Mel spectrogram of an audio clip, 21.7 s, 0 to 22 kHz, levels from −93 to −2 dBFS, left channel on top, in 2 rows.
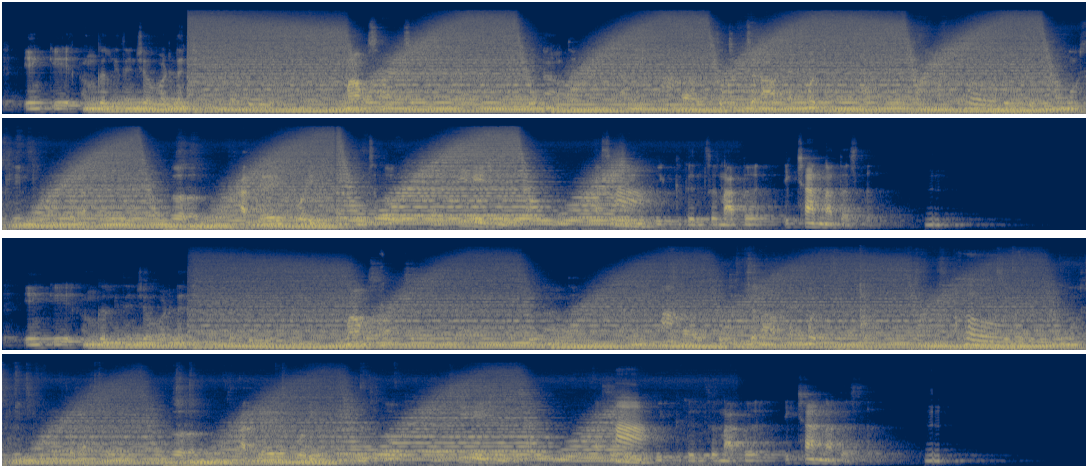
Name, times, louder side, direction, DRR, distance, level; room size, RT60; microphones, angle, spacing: voice 1, 0.2-2.9 3.3-5.8 6.2-6.5 6.8-8.2 8.5-9.6 10.0-12.1 12.5-12.8 13.2-14.8 15.1-16.2 16.8-17.3 17.7-18.4 18.8-19.3, left 2 dB, 40° left, 7 dB, 1.4 m, -34 dB
sound 1, 0.8-17.1, left 2 dB, 70° left, 1.5 m, -29 dB
sound 2, 6.5-18.2, equal, 55° right, 3.8 m, -47 dB
voice 2, 9.5-10.3 17.0-17.3 20.1-20.2, right 4 dB, 90° right, 13 dB, 0.9 m, -32 dB
13.5 x 8.0 x 8.0 m, 1.0 s
head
